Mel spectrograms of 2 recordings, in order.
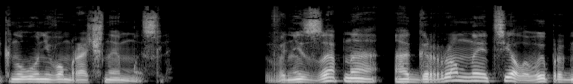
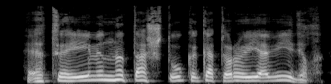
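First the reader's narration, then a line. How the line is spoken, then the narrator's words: Exclaiming. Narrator (Russian): воскликнул врач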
